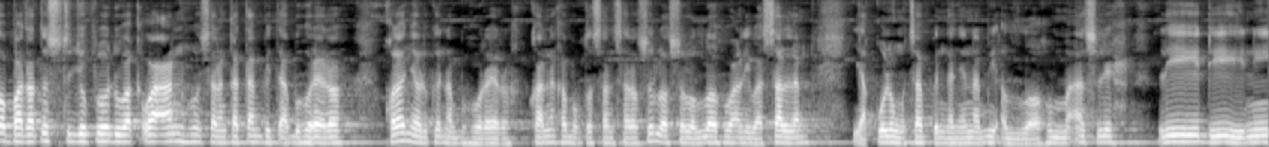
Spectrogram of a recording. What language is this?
Malay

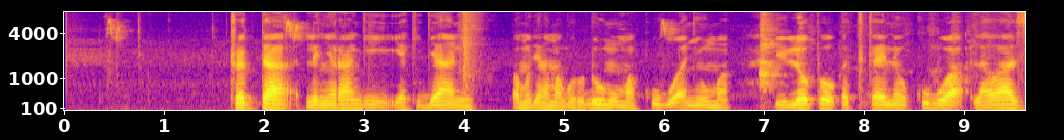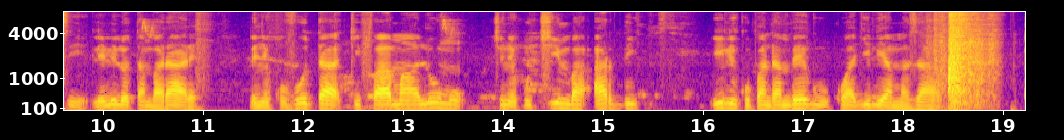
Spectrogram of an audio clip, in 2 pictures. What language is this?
Swahili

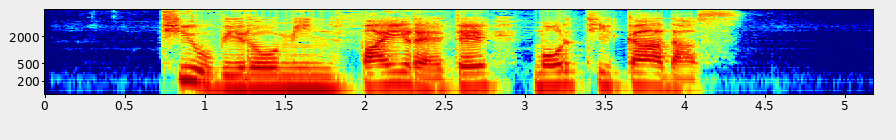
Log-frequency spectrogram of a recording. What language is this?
Esperanto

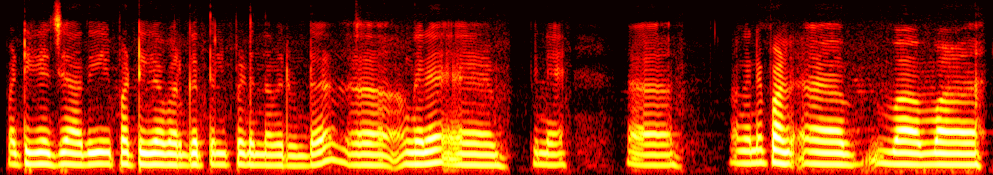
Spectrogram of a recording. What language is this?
Malayalam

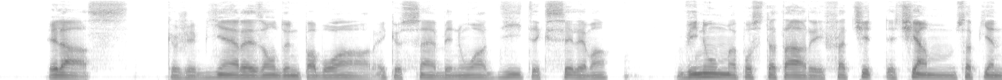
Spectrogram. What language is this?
French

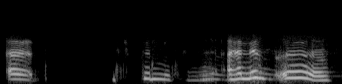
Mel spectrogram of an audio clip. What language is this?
Kashmiri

